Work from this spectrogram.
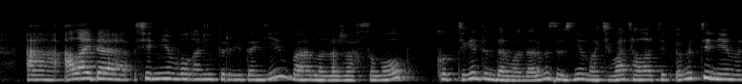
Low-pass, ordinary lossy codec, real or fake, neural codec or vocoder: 7.2 kHz; none; real; none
